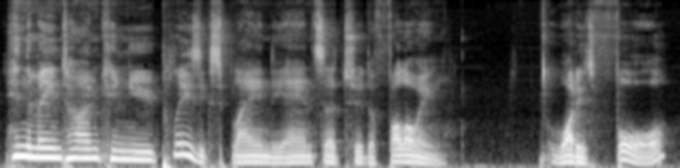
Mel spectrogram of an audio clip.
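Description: A dominant, exasperated Australian male teacher, played by a man in an ASMR roleplay. His voice is low and very mellow, with a dark tone. He takes his time over each phrase, dry and sarcastic, with pointed pauses. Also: animated. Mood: stern, exasperated.

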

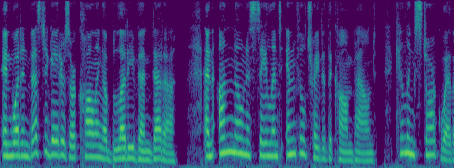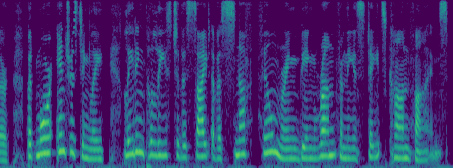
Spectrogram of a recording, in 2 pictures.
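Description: An actress playing a composed TV news reporter, reading in a formal, measured way. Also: female voice, mid-range voice, expressive, no echo, natural voice.

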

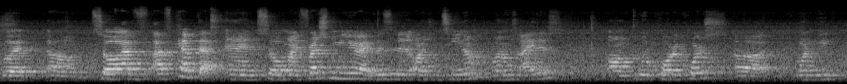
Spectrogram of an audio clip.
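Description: A woman's voice: fairly high pitch, fairly even intonation, moderate pace, hardly any pauses. A young woman from the Dominican Republic whose first language is Spanish, giving a casual, chatty motivational talk to a live audience. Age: young adult. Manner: casual, chatty, with frequent fillers and laughs. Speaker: student speaker. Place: lecture hall before a live audience. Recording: very echoey hall, mic far off, noisy.

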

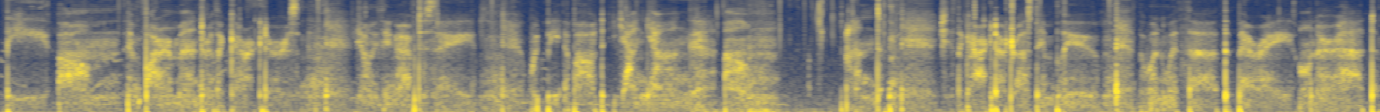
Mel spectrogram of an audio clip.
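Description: A woman whose first language is French, whispering softly in a chatty ASMR gameplay talk with many fillers. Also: a little slow, low-quality recording. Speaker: gaming ASMR creator. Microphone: desk microphone.

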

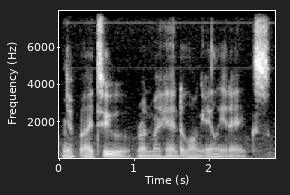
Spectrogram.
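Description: A young man doing an ASMR boyfriend roleplay as casual movie commentary, talking in a sarcastic, slangy, low-key way. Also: normal speed, gravelly, dark tone, a little hiss or hum.

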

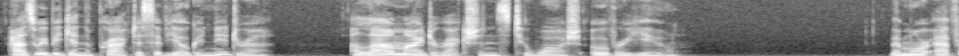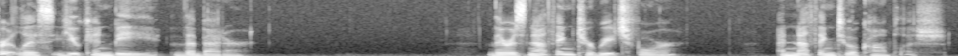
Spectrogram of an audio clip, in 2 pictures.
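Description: A woman leading a guided relaxation as a meditation teacher, speaking in a calm, soothing and measured way. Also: on the low side, no echo, studio quality. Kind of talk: guided relaxation narration, yoga nidra.

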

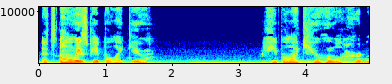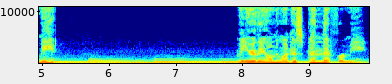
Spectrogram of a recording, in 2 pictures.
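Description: A woman playing a defensive teenage school bully girl who reluctantly opens up, prickly and halting, in an emotional ASMR roleplay. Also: medium pitch, lightly acted. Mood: grudging, sullen. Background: music.

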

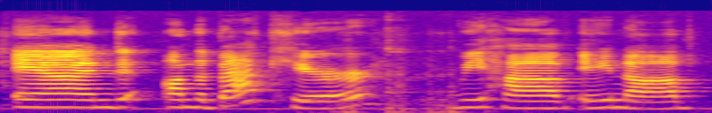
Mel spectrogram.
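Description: Young woman, casual how-to host, fairly high voice, faint hum behind, small workshop. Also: fairly even intonation, slow pace, bright, forceful tone. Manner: chatty, explains while handling tools. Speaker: woodworking tutorial host. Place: small home workshop, indoors. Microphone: camera on the bench, close.

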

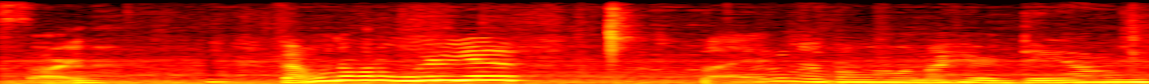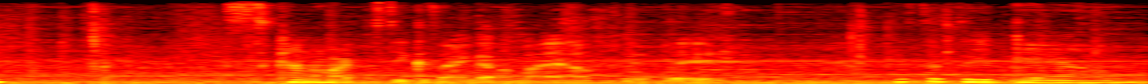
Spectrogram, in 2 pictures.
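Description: A young woman in her twenties chatting casually in a vlog from her dorm room, her voice hoarse, filmed on a phone held at arm's length. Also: mid-range voice. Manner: chatty, rambling, everyday. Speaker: vlogger. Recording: noisy phone recording.

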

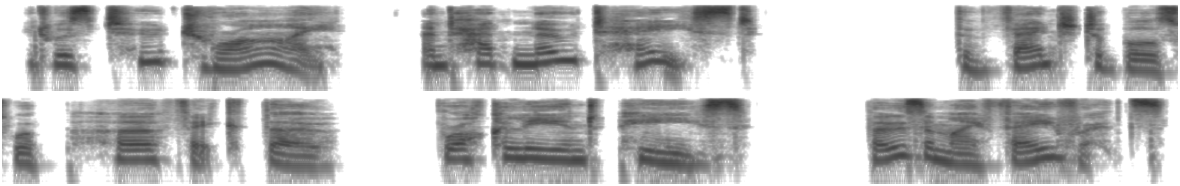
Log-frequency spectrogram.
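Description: A woman's voice: mid-range voice, darkish tone, no room sound. Woman reading a textbook script, dry sound. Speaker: recorded listening exercise speaker. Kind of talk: scripted read-aloud.

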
